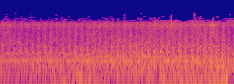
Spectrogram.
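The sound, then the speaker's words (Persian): A steady, loud mechanical drone of a helicopter used to rebuild burned mountain trails in Stirling Range park, southwestern Australia, after wildfires: engine and rotor hum with a low thrumming throb and a faint constant tone running underneath. No one speaks. “بازسازی این جاده‌های کوهستانی به کمک هلیکوپتر انجام می‌شود.”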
